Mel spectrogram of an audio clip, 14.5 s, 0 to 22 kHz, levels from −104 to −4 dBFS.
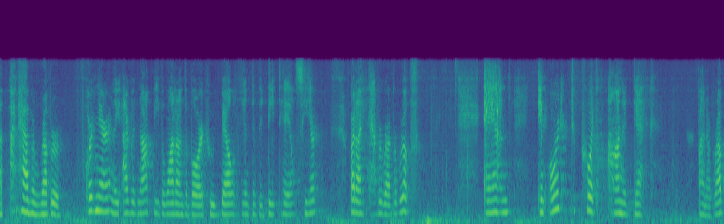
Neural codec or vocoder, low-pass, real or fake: codec, 16 kHz in and 24 kHz out, 0.6 kbps, FocalCodec, streaming, 2048 codes; 7.2 kHz; fake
